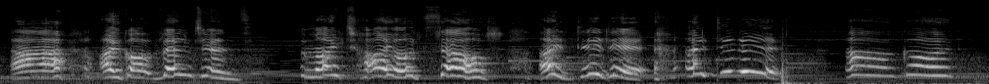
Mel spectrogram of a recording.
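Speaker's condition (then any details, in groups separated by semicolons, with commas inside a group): Cerebral palsy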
